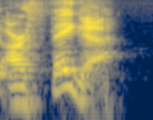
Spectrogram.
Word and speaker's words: Arcega: And it is, let me make sure I pronounce this right, J.J. Arcega. It's like a Sega, but not.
